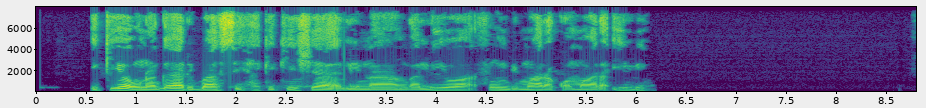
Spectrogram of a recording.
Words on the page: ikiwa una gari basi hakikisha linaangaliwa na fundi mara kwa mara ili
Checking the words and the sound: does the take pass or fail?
fail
